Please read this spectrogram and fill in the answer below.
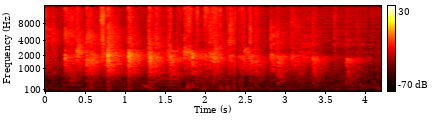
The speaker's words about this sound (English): Somebody could, if you could give God a hand clap.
